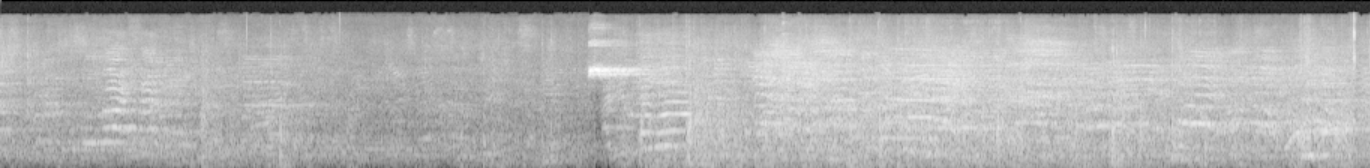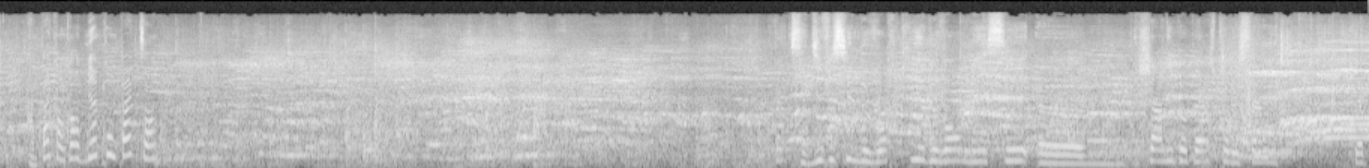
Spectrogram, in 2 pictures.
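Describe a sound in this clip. A crowd of spectators chatters and cheers in a large echoing hall.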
